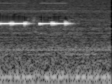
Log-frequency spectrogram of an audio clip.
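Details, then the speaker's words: BiPAP machine, nurse training demonstration: shrill repeated electronic beeps of an audible proximal line disconnect alarm, stopping when the small pressure tube is reconnected; indicates a fault present at that moment. "now we have an audible alarm and we can see the alarm message there proximal line disconnect and we reconnect it and the audible alarm goes away because we have fixed the problem"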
